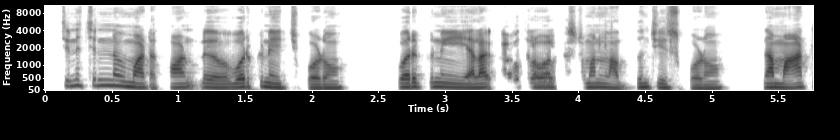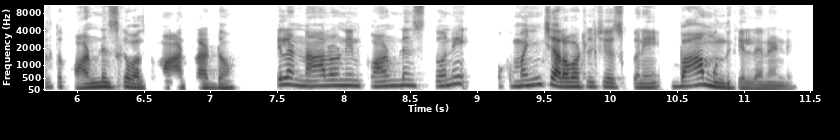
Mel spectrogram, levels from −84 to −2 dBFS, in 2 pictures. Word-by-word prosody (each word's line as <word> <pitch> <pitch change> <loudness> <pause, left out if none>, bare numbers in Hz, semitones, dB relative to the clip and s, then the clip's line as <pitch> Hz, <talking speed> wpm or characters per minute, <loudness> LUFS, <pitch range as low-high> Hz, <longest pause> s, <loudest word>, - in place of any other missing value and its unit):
చిన్న 200 +1 -3
చిన్న 220 -2 -1
మాట, 145 -2 +4 0.2
కంఫ 145 +3 +1 0.3
వర్క్ 160 +2 +2
నేర్చుకోవడం. 130 -3 0 0.5
వర్క్‌ని 160 0 +2 0.2
ఎలా 145 - +7 0.2
అవతల - - -5
వాళ్ళ 75 - 0
కస్టమర్లని 150 -3 -1
అర్థం 150 +5 -3
చేసుకోడం. 125 -3 -1 0.4
నా 150 - +8
మాటలతో 155 +3 +2
కాన్ఫిడెన్స్‌గా 165 +3 +2
వాళ్ళతో 135 -3 -1
మాట్లాడడం. 135 -2 -1 0.4
ఇలా 260 +1 +2
నాలో 205 +2 +1
నేను 210 -2 -3
కాన్ఫిడెన్స్ 210 +3 -1
తోని, 220 +9 -2 0.3
ఒక - - -26
మంచి 240 +4 -1
అలవాట్లు 175 0 +2
చేసుకొని, 155 -2 -2 0.2
బా 190 - +2
ముందుకెళ్ళానండి. 120 - -3
155 Hz, 150 wpm, -27 LUFS, 135-190 Hz, 0.5 s, నా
